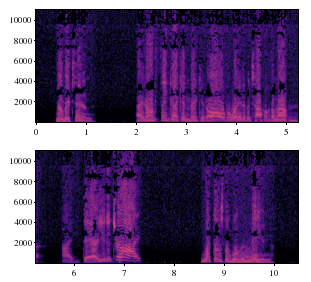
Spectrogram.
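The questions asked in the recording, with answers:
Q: What does the woman mean?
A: She challenges him to try to reach the top.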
